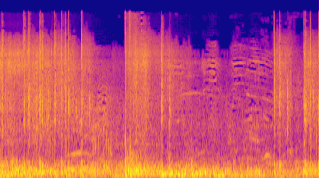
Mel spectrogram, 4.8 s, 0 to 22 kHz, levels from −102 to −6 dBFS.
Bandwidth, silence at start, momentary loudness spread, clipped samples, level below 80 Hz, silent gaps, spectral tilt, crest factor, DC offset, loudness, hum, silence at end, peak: 17 kHz; 0 s; 7 LU; under 0.1%; -26 dBFS; none; -4.5 dB/octave; 16 dB; under 0.1%; -17 LUFS; none; 0 s; 0 dBFS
